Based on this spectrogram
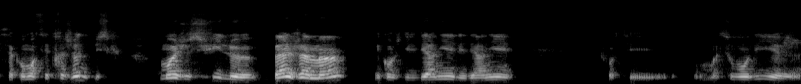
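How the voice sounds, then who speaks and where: A man talks at a fairly slow pace with long, frequent pauses. His loudness swings widely. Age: 50s. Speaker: real estate agent. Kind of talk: interview.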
